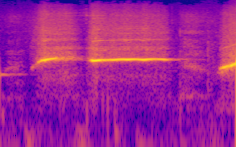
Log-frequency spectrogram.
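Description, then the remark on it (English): A person whistles the intro melody of a song, a short clear phrase with sustained rising and held notes in three bursts and no talking. “I love the whistle intro that I just did perfectly.”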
